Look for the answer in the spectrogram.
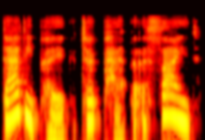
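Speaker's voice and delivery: plain reading voice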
